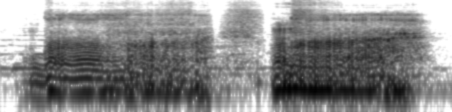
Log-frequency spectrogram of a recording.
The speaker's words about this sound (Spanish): lo que le salió fue un perro grande con todo el pelo alborotado que gruñía fuertemente.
